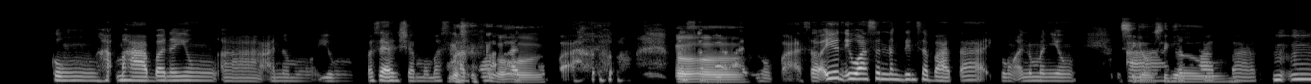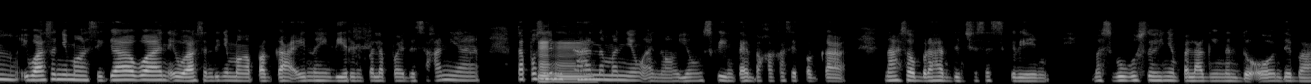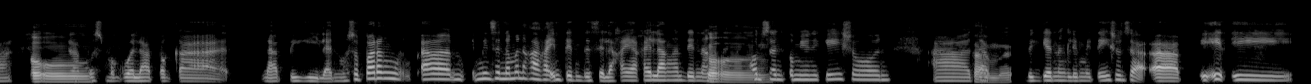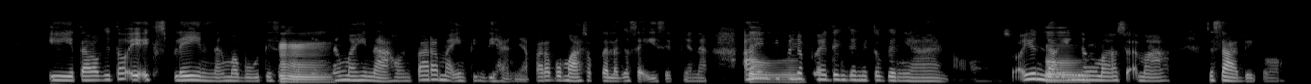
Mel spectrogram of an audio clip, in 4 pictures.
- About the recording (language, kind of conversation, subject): Filipino, advice, Paano ko haharapin ang sarili ko nang may pag-unawa kapag nagkulang ako?
- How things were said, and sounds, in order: laugh; chuckle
